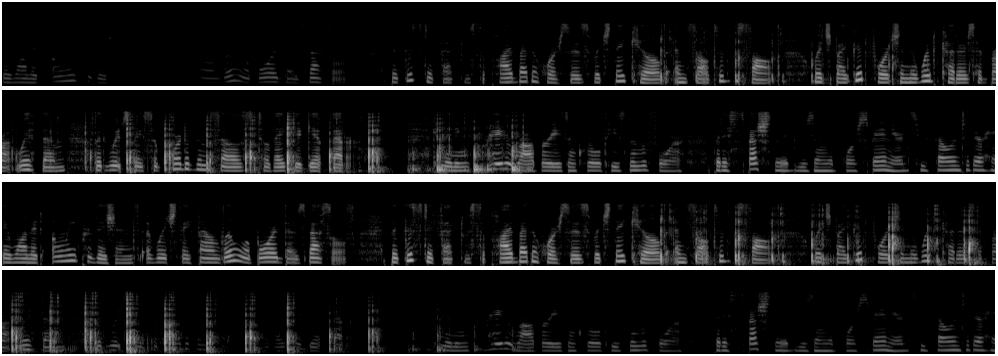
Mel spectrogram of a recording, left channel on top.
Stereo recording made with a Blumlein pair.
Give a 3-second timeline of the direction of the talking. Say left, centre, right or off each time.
right, right, centre, left, left, left, left.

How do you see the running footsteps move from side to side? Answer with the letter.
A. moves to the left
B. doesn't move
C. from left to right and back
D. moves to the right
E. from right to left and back
A.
